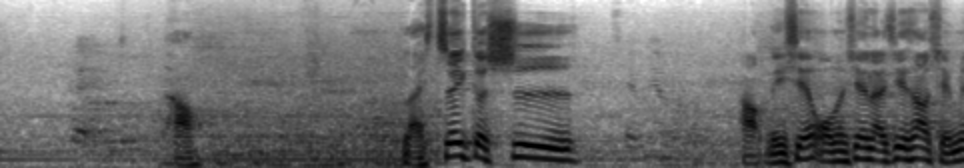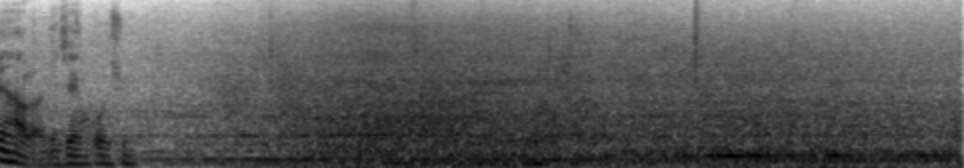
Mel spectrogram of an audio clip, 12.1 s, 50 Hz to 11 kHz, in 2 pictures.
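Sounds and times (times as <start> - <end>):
low mechanical hum: 0.0 - 12.0
steady rushing noise: 4.7 - 12.0.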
